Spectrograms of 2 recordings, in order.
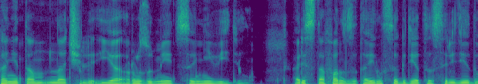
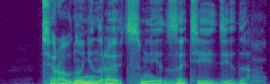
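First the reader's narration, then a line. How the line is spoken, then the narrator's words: Grumbled. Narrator (Russian): проворчал я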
